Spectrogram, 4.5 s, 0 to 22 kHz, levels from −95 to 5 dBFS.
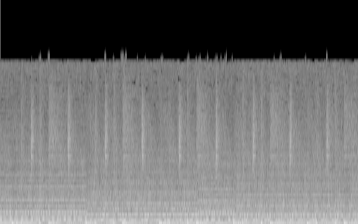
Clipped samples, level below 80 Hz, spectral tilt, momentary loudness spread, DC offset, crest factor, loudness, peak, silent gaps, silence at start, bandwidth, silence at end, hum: under 0.1%; -20 dBFS; -4 dB/octave; 1 LU; under 0.1%; 14 dB; -14 LUFS; 0 dBFS; none; 0 s; 17 kHz; 0 s; none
